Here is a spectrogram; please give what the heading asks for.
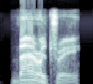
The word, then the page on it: barratry: British English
